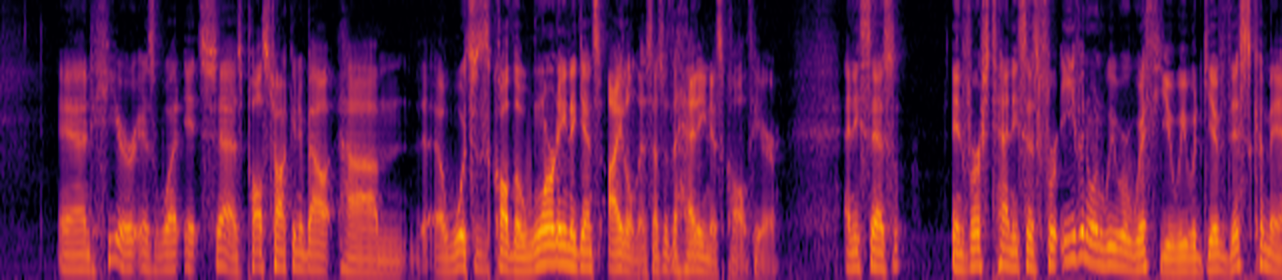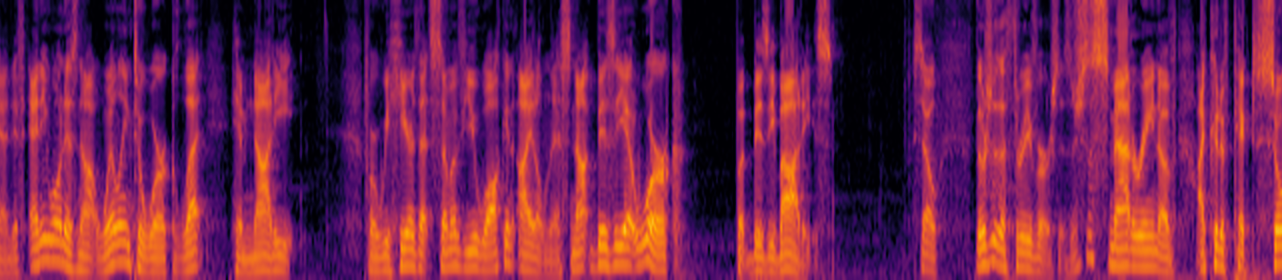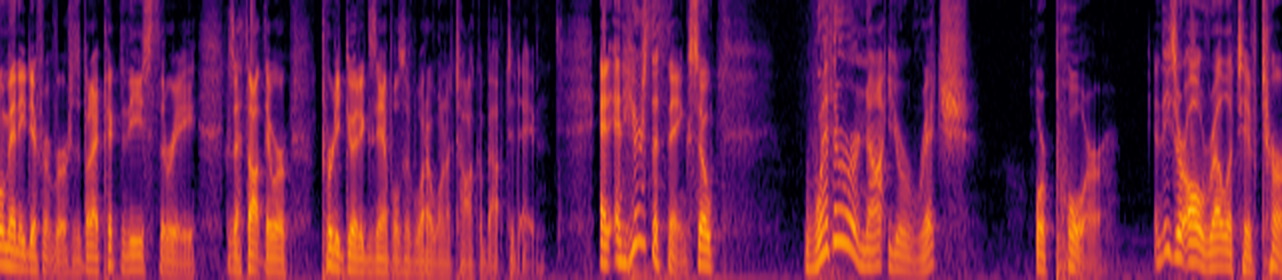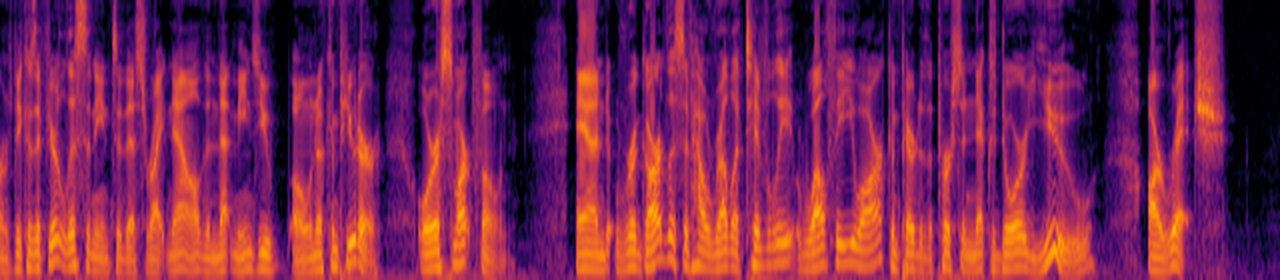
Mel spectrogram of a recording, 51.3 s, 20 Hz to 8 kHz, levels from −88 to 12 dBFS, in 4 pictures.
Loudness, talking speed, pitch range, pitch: -17 LUFS, 195 wpm, 95-130 Hz, 110 Hz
